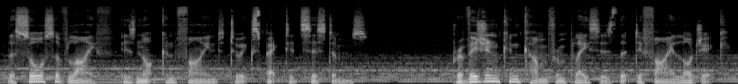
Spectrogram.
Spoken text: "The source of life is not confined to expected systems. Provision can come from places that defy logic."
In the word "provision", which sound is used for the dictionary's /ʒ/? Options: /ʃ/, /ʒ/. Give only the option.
/ʒ/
